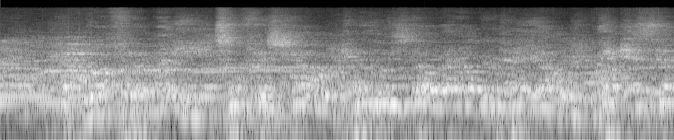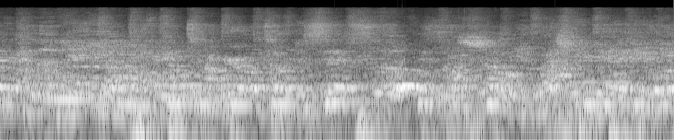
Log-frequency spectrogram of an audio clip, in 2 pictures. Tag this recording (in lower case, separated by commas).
music, speech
